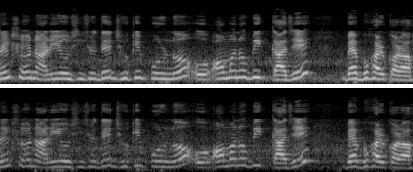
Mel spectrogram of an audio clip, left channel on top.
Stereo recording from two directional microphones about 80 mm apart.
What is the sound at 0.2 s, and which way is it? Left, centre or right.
A woman's voice, left.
